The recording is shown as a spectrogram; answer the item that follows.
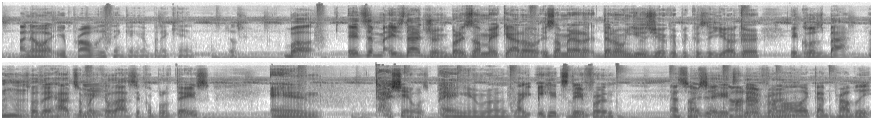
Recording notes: sorry for the noise, we had to record outside for this episode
